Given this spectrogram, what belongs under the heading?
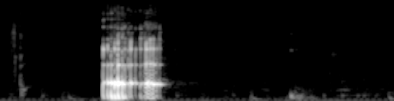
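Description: A single short, loud, close burp comes from a person watching a Bills versus Jets football game, with only faint background noise around it.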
